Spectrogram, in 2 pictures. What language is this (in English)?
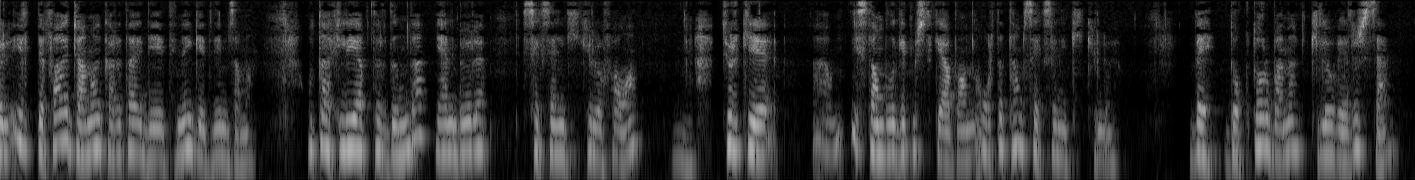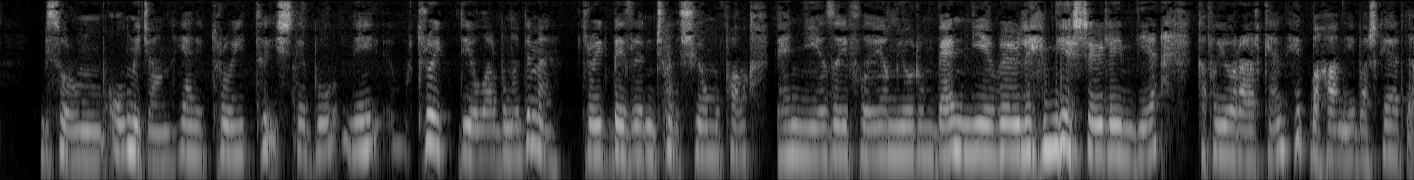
Turkish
